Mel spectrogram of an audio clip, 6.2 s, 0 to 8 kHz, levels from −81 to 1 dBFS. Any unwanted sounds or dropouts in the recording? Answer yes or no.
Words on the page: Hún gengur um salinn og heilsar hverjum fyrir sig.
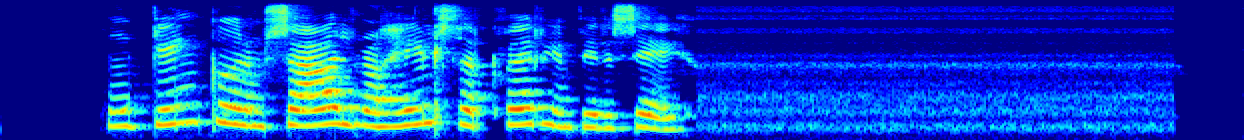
no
